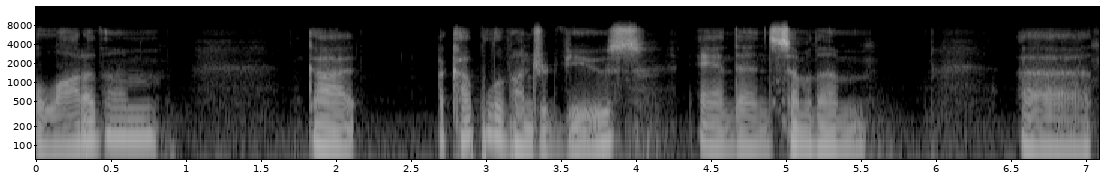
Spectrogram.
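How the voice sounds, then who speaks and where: Over a quiet background, a man with a very deep, low pitch and a bright, sharp tone speaks at a very slow pace. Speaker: art YouTuber. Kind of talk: casual channel update talk. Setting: home room, not soundproofed. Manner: halting, many fillers; soft-spoken at times.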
